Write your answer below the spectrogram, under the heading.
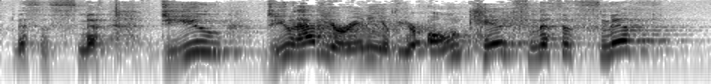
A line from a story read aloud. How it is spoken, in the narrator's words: lisps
